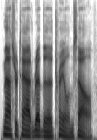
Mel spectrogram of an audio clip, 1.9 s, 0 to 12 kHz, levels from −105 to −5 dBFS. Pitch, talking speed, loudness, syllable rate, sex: 115 Hz, 185 wpm, -18 LUFS, 4.5 syllables/s, male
